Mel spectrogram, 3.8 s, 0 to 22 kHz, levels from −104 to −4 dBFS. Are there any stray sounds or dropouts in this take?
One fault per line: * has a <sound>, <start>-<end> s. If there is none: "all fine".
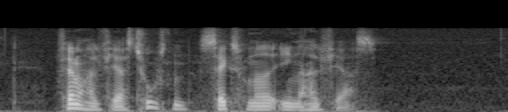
all fine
